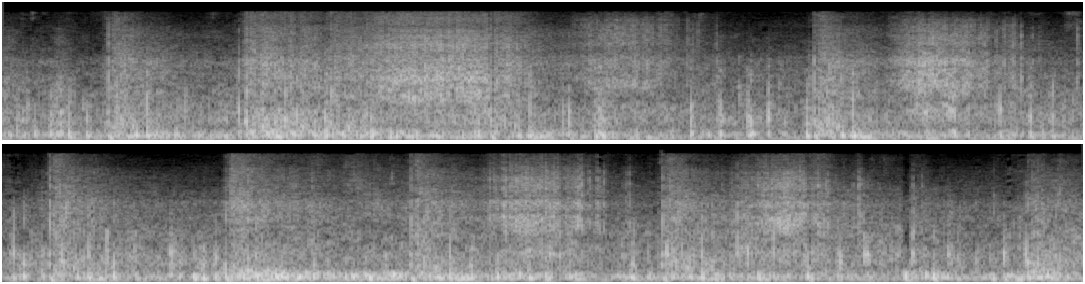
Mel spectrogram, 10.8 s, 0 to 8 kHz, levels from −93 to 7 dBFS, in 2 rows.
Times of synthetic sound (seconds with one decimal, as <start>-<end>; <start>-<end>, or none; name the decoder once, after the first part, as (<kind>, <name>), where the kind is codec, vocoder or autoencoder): 2.8-5.1 (vocoder, Vocos)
